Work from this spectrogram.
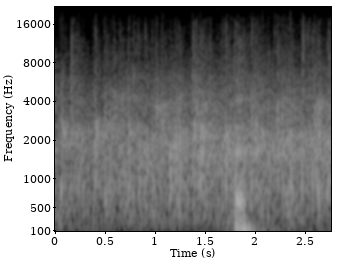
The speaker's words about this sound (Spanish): Un aplauso a Cristo Jesús.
